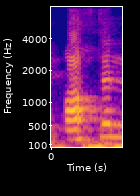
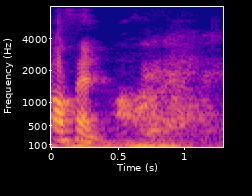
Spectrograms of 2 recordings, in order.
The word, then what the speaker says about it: often: সবাই আমার সাথে বলো, অফেন, অফটেন, অফেন, অফটেন। এটার কয়টা উচ্চারণ হয়? চারটা স্ট্যান্ডার্ড, ব্রিটিশ আমেরিকান সব মিলাই চারটা স্ট্যান্ডার্ড, ঠিক আছে?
